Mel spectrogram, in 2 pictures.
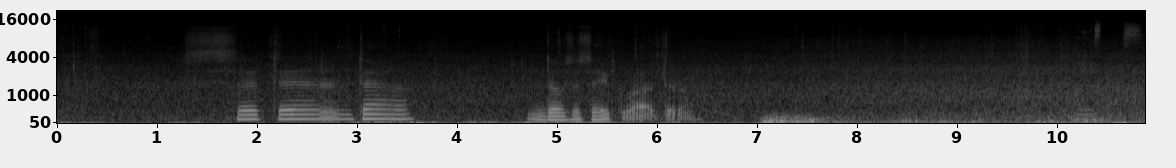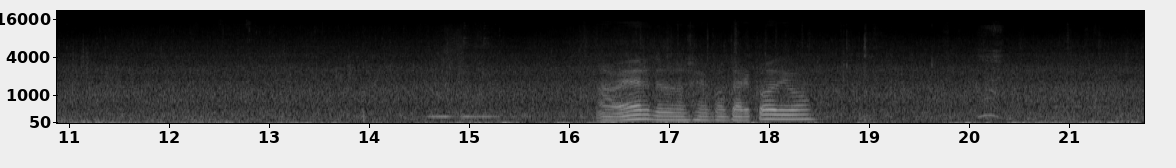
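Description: Rain falls steadily outside.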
